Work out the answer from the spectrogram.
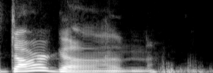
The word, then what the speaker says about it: Dargon: the next name is dargon a-r-g-o-n like argon exactly it's hebrew for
